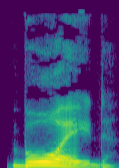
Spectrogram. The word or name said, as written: boyd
